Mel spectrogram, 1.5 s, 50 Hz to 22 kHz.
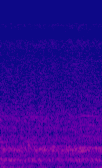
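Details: A February 2020 scene of honey bees emerging into the sun after two months of winter confinement; an unbroken, even droning buzz with a lower and a higher tone band.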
